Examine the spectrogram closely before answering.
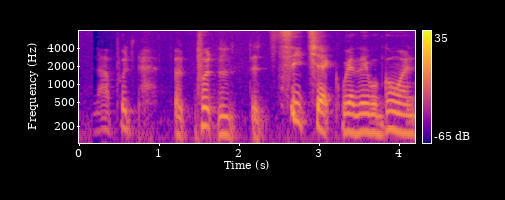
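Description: The voice has a dark, mellow tone and moves at a fairly slow pace with ordinary pitch variation. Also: woman. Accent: Southern US. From Mississippi. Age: 80s+. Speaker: retired railroad porterette. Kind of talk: interview answer. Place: home room.

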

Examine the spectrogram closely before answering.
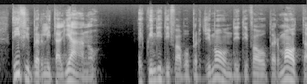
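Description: Over a quiet background, a man with a dark, mellow tone speaks at a moderate pace and fairly low pitch with lively intonation. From Italy, Pesaro (Marche); Marche, Italy. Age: 60s. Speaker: law professor and author; law professor. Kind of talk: book presentation talk. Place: hall. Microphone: handheld.

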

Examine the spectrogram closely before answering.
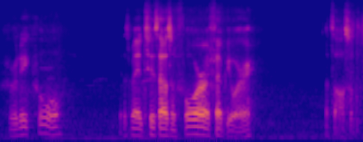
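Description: Pausing long and often, a man with a dark, mellow tone and fairly low pitch speaks with big swings in loudness. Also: ordinary pitch variation, moderate pace. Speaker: youtuber reviewing gas mask gear. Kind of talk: casual show-and-tell unboxing. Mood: enthusiastic, impressed. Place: home room. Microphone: phone near.

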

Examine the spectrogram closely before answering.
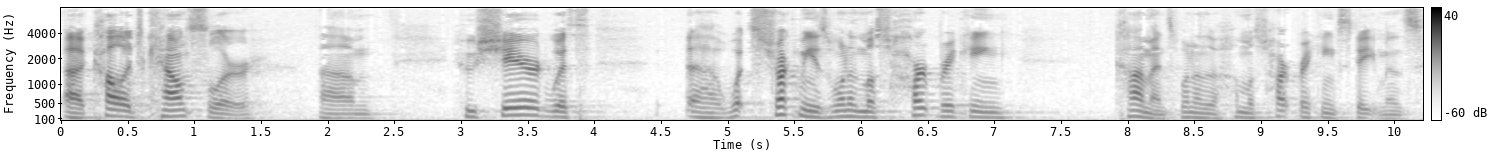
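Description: Long, frequent pauses break up a man's speech, delivered at a moderate pace with ordinary pitch variation. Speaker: minister. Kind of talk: sermon. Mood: warm, reflective. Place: church. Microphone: podium.

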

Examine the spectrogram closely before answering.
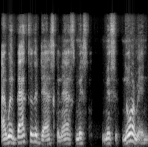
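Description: Someone reads aloud in a natural voice. Nothing else is heard around it.

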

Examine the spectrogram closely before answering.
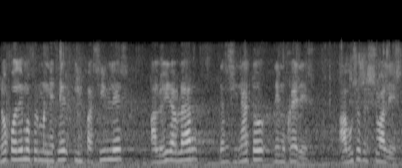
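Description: A man speaks in a high pitch at a moderate pace with ordinary pitch variation. Noticeable background noise runs underneath. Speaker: manifesto reader at a vigil. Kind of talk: public reading of a statement. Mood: solemn, serious. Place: street. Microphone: camera far.

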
